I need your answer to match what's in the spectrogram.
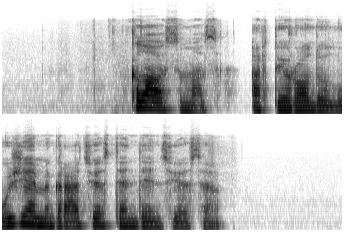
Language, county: Lithuanian, Panevėžys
